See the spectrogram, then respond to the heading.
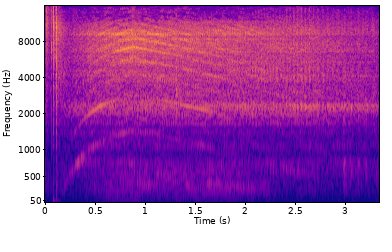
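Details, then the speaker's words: Starter motor from an old Ford industrial 4-cylinder chipper engine, after new brushes and commutator cleanup, run on the bench from a jump pack: quick spin-up to a steady even high whine, no grinding, stutter or sparking; healthy starter. "got my jump pack here oh i guess you gotta turn jump back on sounds good don't see any sparking on the"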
